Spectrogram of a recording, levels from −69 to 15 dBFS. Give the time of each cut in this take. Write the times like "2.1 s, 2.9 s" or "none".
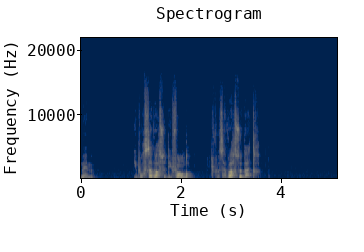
1.0 s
